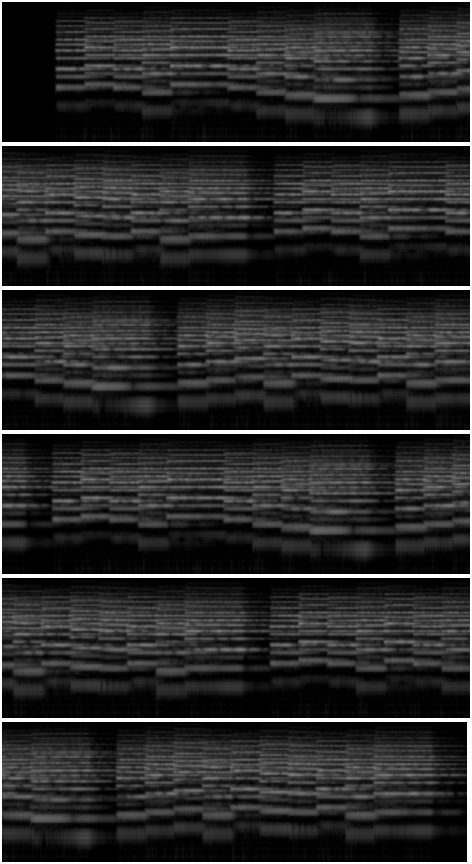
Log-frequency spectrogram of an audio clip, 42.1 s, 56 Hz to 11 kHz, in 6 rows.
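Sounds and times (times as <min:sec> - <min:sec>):
Christmas hymn melody, male version: 0:01.0 - 0:42.0.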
